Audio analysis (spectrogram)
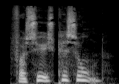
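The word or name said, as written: forsøgsperson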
